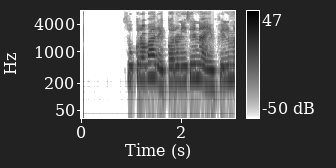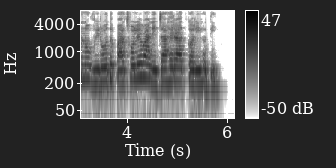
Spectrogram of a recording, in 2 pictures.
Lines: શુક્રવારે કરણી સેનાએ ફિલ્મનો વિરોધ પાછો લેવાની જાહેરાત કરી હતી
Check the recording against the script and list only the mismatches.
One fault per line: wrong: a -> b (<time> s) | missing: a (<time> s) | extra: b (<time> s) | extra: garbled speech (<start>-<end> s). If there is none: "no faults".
no faults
